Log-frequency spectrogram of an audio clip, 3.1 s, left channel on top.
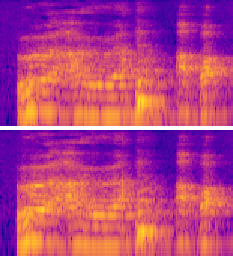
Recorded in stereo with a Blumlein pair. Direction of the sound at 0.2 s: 55° right.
